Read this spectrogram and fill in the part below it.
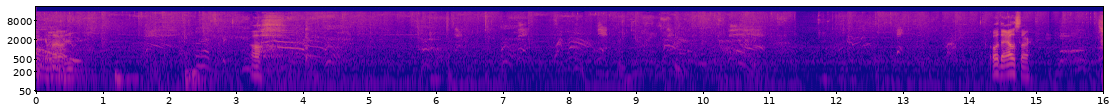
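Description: Video game spell effects whoosh and clash.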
